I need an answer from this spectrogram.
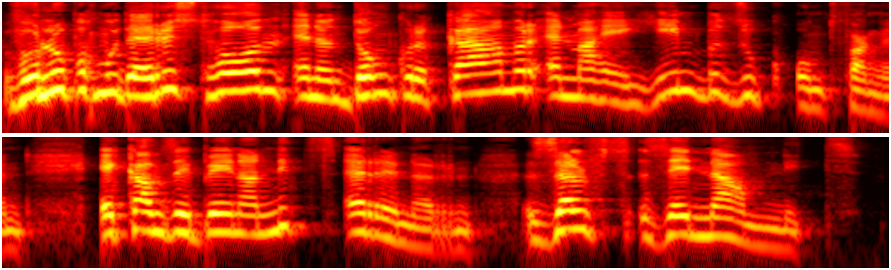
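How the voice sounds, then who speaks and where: A woman voicing a calm, serious male elf doctor in an audiobook, measured and earnest. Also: medium pitch, voice pushed up. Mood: grave.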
